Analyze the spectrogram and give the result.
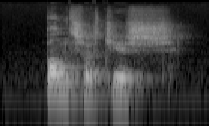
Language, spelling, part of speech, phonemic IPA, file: Dutch, pantsertjes, noun, /ˈpɑntsərcəs/, Nl-pantsertjes.ogg
- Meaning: plural of pantsertje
